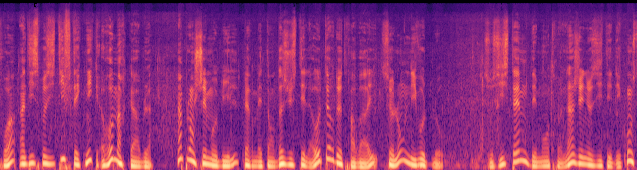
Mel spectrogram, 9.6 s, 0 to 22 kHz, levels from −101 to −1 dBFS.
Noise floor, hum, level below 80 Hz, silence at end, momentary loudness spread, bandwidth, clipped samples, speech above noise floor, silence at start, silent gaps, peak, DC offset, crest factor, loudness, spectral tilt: -37 dBFS; none; -34 dBFS; 0 s; 8 LU; 17 kHz; under 0.1%; 23 dB; 0 s; none; -2 dBFS; under 0.1%; 12 dB; -15 LUFS; -5.5 dB/octave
